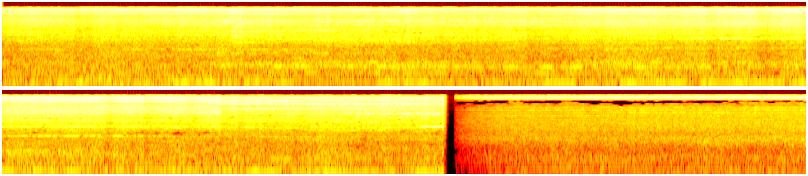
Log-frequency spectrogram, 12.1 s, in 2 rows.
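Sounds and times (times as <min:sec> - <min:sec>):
train wheels squealing: 0:00.0 - 0:09.4
freight train rumbling past: 0:00.0 - 0:12.0.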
